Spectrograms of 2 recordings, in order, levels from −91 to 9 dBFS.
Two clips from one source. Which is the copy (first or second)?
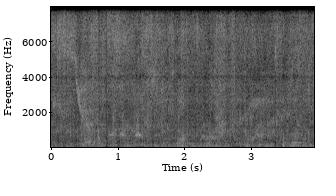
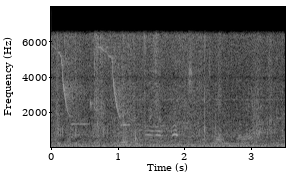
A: first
